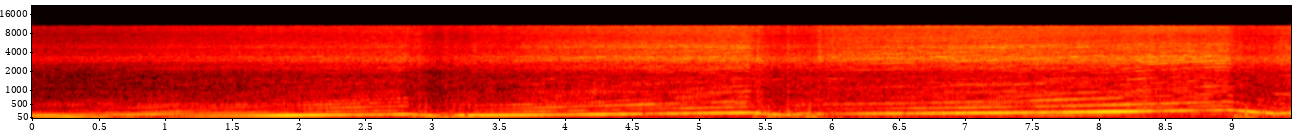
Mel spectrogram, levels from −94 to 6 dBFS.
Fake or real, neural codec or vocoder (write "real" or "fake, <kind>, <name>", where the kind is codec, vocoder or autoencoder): real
